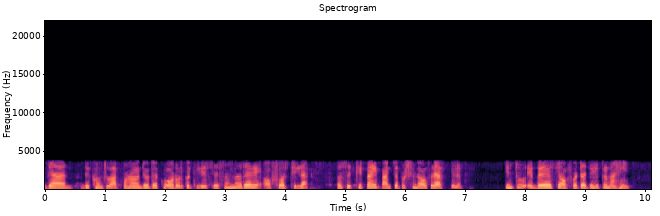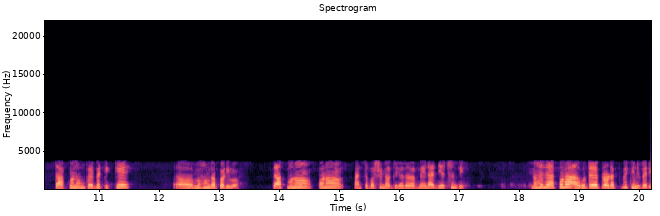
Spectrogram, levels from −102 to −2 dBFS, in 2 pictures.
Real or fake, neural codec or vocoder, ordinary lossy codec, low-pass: fake; codec, 44.1 kHz, 3.4 kbps, Pupu-Codec; none; 3.6 kHz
